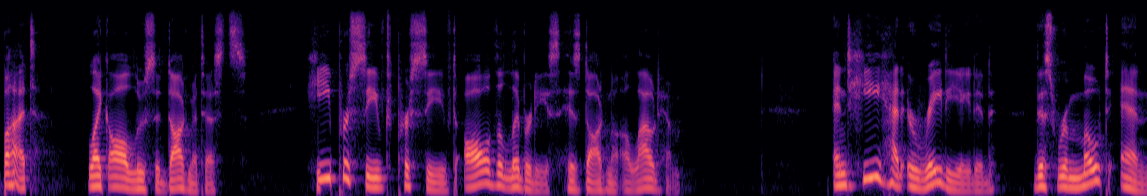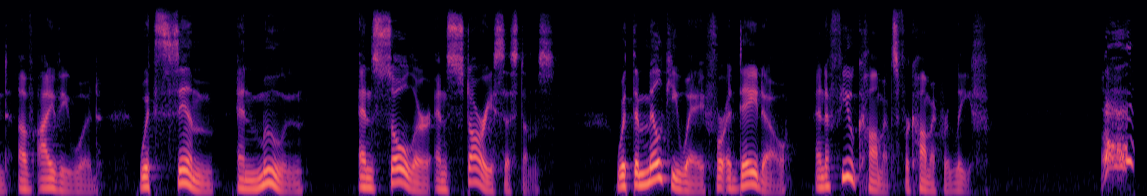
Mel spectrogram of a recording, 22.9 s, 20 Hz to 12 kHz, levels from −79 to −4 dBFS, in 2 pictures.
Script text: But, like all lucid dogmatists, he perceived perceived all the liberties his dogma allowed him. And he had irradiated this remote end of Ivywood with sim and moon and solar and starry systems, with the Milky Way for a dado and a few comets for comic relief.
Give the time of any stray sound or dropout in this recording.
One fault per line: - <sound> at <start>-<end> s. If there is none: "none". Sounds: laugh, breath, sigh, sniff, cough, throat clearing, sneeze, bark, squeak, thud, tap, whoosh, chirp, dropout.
- bark at 22.5-22.8 s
